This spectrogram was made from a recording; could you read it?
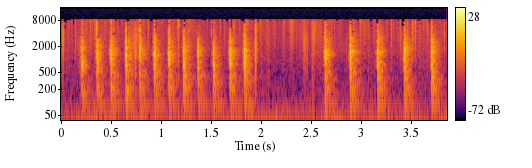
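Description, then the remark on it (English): Repeated firm knocking on the wooden door of Napoleon Morgan's house in the Kingston slums, a rapid run of about fifteen raps, a short pause, then several more insistent knocks, loud with no voices. “Nobody's very keen on answering the door.”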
